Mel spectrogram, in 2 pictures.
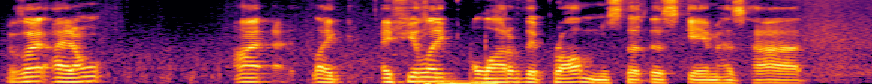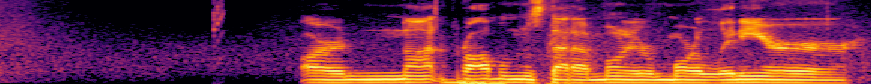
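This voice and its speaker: A man's voice: on the low side, little pitch movement, slow pace, long pauses. A man giving casual, rambling live gameplay commentary with slangy asides. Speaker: game streamer. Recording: clear background noise with clicks.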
